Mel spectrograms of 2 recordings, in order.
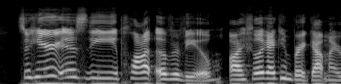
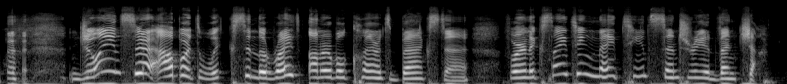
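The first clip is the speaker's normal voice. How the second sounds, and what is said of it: Deliberately bad put-on accent. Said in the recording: “my really bad accent”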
